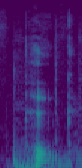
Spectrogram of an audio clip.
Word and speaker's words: Puch: a bit last time it's pronounced puke like duke as an english royalty or the university except for the p it's now time to start the rebuild of the pook we can start by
